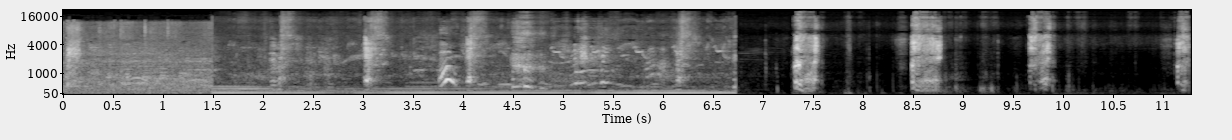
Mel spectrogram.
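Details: Several short, sharp snorting bursts from sheep in a compilation of sheep sneezing repeatedly, with a low steady hum and music in the first half; sneezing.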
